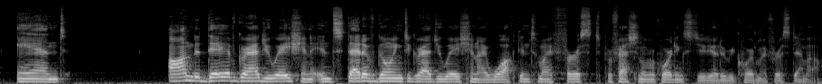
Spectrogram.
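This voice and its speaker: With an American accent, a man with an ordinary speaking voice talks at a medium pitch and a moderate pace with lively intonation, on a very clean recording with a silent background. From New York, Queens. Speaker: rock singer and music producer. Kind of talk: casual interview chat.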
